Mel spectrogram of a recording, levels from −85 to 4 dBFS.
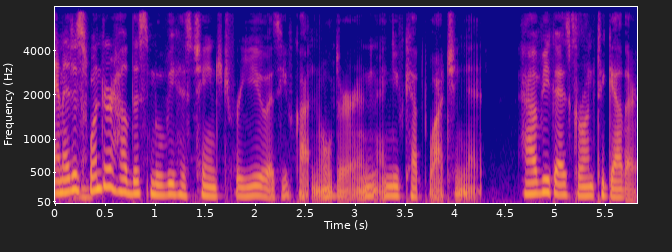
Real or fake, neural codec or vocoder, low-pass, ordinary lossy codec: fake; codec, 16 kHz, 4 kbps, X-Codec, HuBERT features, trained on balanced general audio; 7.2 kHz; Opus, 64 kbps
